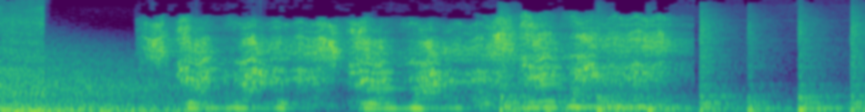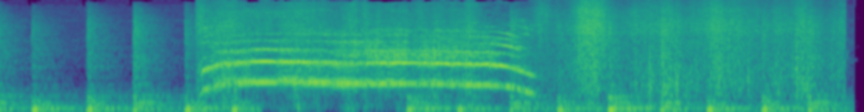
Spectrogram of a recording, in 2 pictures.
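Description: Cartoon soundtrack: an explosion dies away at the start, then rhythmic music with voices, a quick run of clicks, and a long held note that slides down in pitch at its end.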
